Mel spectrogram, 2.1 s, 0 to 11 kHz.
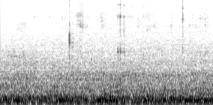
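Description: A few faint clicks of a screwdriver working the centre screw of a toilet spring cartridge, a #10 stainless screw that threads into a plastic valve shaft. A steady low hum runs underneath.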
